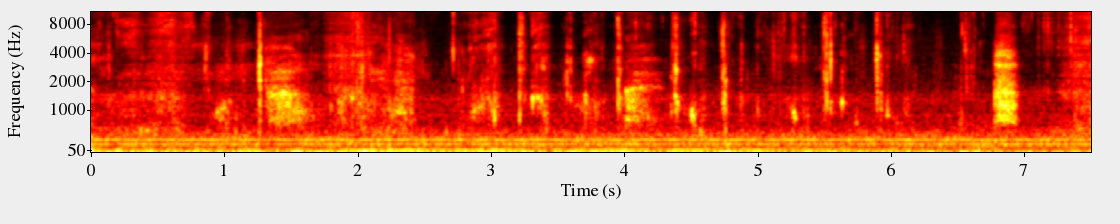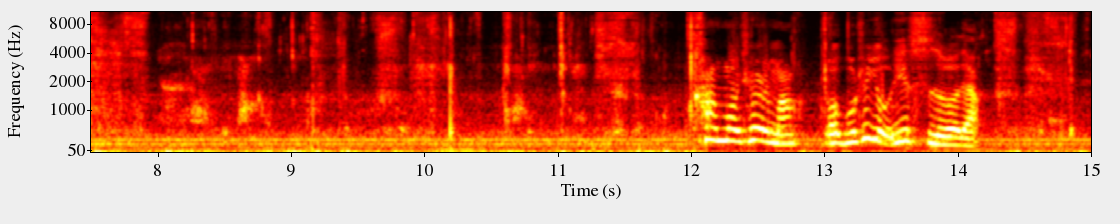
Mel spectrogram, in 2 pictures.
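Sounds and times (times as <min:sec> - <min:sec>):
person chewing wetly: 0:00.0 - 0:15.0
steady low hum: 0:00.0 - 0:15.0.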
